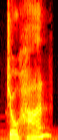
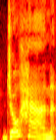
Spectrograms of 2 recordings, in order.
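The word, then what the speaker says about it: Johann: what be that Joanne Johan I would pronounce it like more like a Johan because Johan it's probably German or something yeah so now we're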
